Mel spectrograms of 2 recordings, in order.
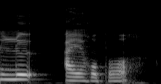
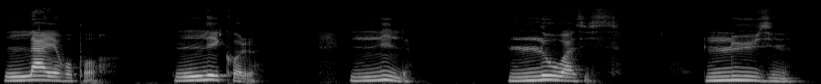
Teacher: I don't say le aéroport, I say l'aéroport. I make the connection together.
